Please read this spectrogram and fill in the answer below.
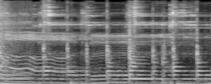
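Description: Varkari bhajan: men's voices singing a devotional chant over a steady harmonium drone, with small brass hand cymbals (taal) struck in a quick, even beat.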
